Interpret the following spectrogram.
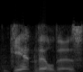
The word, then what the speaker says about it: Geert Wilders: four years ago that GE builders that is the right pronunciation by the way that gilders would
